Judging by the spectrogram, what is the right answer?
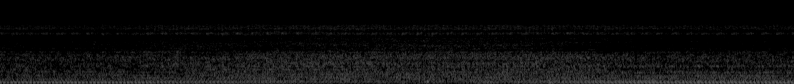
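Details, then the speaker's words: Renault Laguna 3 Coupé 2.0 dCi 180 diesel idling, heard in-cabin after wedging foam strips into the upper dashboard: even low hum with no dashboard vibration or rattle. "ya plus de vibrations voilà parce que faite sur ce modèle là c'est là c'est la partie haute la partie haute du tableau de bord qui il ya que ça qui vibre"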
